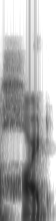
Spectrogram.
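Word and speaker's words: ה: It's always going to be D, like a hard D letter. So you have Aleph, Bet, Gimel, Dalet, and then you have the letter Hey. And Hey is pronounced Ha. Ha.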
